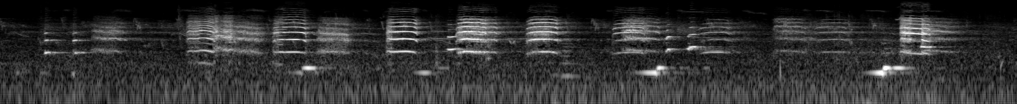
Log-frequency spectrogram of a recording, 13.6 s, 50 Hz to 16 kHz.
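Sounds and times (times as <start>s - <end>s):
crows squawking outdoors: 2.5s - 13.0s.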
